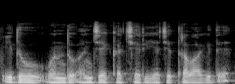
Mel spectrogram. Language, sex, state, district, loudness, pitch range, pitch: Kannada, male, Karnataka, Bangalore, -16 LUFS, 90-100 Hz, 95 Hz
